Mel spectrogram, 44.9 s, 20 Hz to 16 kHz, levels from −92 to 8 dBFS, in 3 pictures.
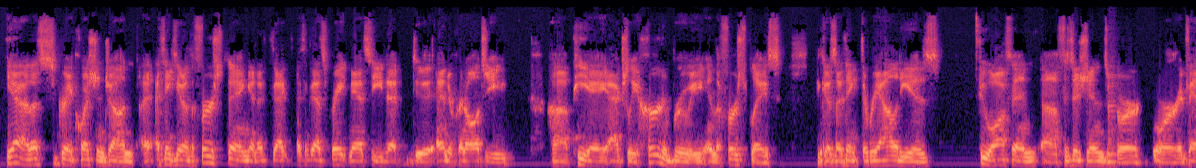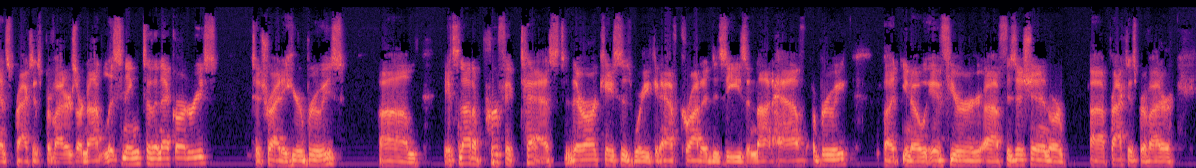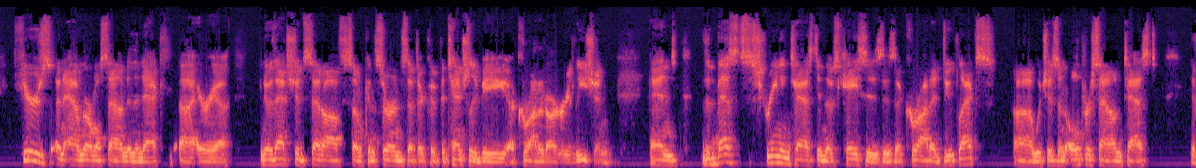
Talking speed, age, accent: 180 wpm, 30-49, American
